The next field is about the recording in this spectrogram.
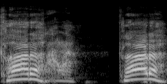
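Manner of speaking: very drawn-out put-on voice. Saying nobody can really do him, then doing a Twelfth Doctor impression. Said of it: "I can only do a fairly decent twelve when he goes".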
